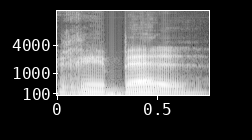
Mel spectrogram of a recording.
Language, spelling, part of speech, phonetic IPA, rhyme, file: German, Rebell, noun, [ʁeˈbɛl], -ɛl, De-Rebell.ogg
- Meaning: rebel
